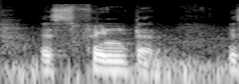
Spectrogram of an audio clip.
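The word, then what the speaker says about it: sphincter: यहाँ पे सी साइलेंट होता है इसीलिए इसका प्रोनाउंस करते हैं इसको स्फिंक्टर। स्फिंक्टर क्या होती है?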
